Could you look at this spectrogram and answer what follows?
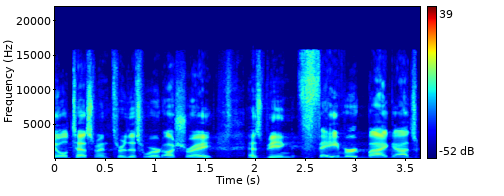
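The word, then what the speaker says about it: אשרי: It's pronounced ashrei, ashrei.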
